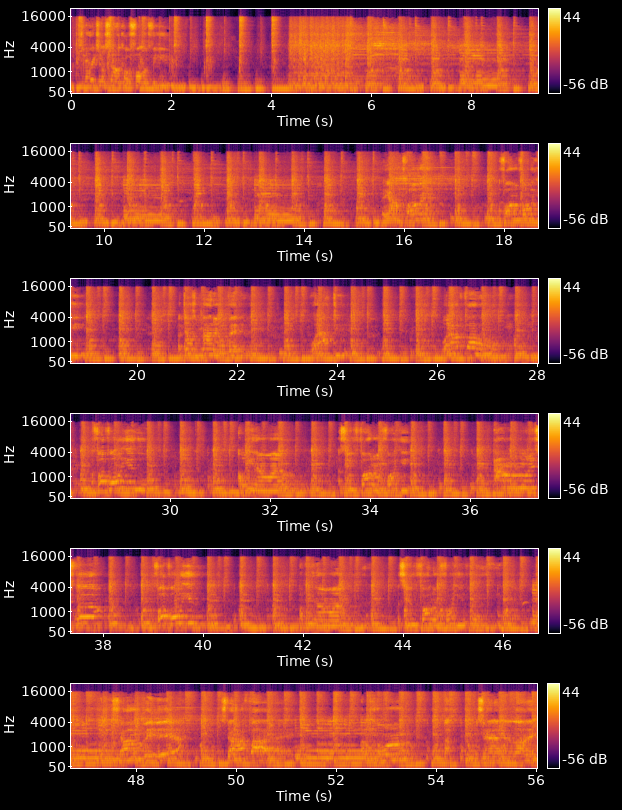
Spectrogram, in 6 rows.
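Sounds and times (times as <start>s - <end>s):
live blues band playing: 0.0s - 56.0s
lead guitar bending pitch: 1.5s - 44.7s, 45.4s - 56.0s.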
